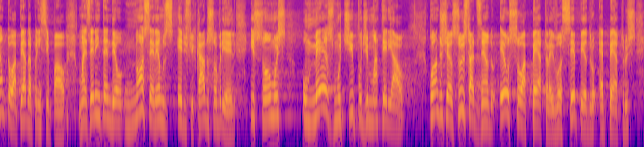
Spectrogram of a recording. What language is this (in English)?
Portuguese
